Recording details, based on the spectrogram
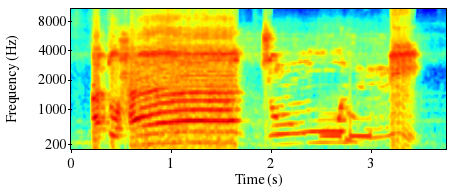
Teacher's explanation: اس کی اصل ہے اتحاجوننی، دو نون، ننی ہے یہ، دو نون ہے، پہلا بھی متحرک دوسرا بھی متحرک، تو پہلے کا دوسرے میں ادغام کیا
